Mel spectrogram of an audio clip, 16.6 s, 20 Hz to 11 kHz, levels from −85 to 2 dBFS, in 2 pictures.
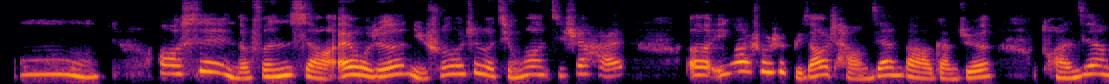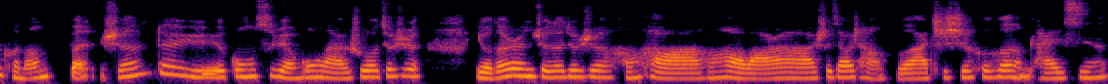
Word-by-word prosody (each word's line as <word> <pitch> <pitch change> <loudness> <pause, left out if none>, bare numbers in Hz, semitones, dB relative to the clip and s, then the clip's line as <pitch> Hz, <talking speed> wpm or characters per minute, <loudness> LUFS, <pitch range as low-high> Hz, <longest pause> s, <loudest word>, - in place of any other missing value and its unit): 嗯， 295 -6 -2 0.5
哦， 325 -2 +1
谢 415 +6 0
谢 385 -3 +2
你 255 - +2
的 185 -1 -1
分 235 +5 +3
享。 225 -10 +1
诶， 275 +2 +7
我 270 -4 +5
觉 235 - +2
得 300 +4 +4
你 235 - -2
说 280 - -2
的 315 - +1
这 335 +2 -2
个 275 - +2
情 230 -3 -3
况 295 +1 -2
其 260 - -12
实 305 +4 -1
还， 265 -4 -3 0.5
呃， 280 -1 +3
应 315 - -3
该 405 +2 +5
说 395 -1 +3
是 390 - +3
比 - - -2
较 250 +5 +4
常 180 -12 -4
见 270 +7 +2
吧。 215 -8 +1
感 170 -1 -3
觉 210 +7 0 0.3
团 195 -2 -1
建 315 0 0
可 205 - -5
能 190 +5 -1
本 245 - +2
身 245 +5 0
对 310 -6 -1
于 215 -2 +1
公 230 +1 -1
司 245 +2 -9
员 200 -6 +1
工 215 +2 -1
来 180 -3 0
说 220 +3 0
就 245 +3 -1
是 240 -1 -2 0.4
有 185 -2 +3
的 210 +5 +3
人 250 -1 +4
觉 230 - +1
得 215 0 -1
就 220 0 0
是 220 -1 -1
很 200 -1 -5
好 210 -3 -1
啊， 175 0 +1
很 195 +1 -6
好 200 -3 +3
玩 170 -1 +2
儿 175 +2 0
啊， 185 0 0
社 205 +2 -3
交 210 0 +2
场 190 -6 -6
合 170 - -5
啊， 175 0 +1
吃 200 +2 -3
吃 210 +1 +1
喝 215 -1 -4
喝 220 0 +1
很 235 - -3
开 185 -5 -4
心。 200 +1 -6
225 Hz, 280 characters per minute, -23 LUFS, 195-275 Hz, 0.5 s, 诶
